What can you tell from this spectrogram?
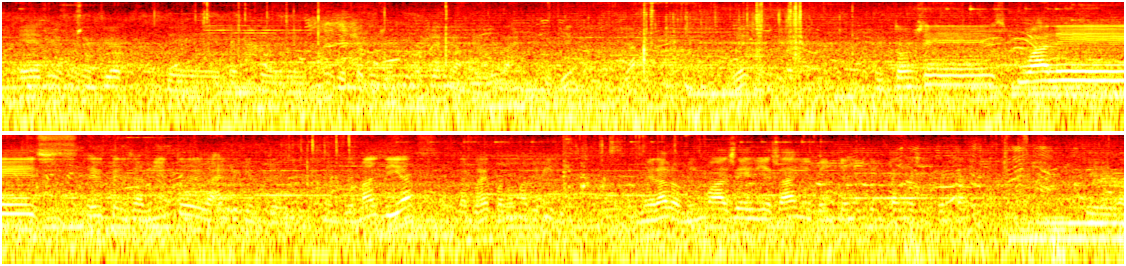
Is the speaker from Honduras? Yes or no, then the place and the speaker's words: no; Cali, Valle del Cauca, Colombia; also born or lived in Santander; Yo soy de aquí, Cali. No, yo soy de Santander del Sur.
